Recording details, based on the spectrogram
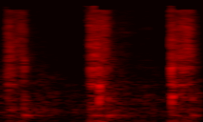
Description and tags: cut, vegetable, cortando, vegetais, legumes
